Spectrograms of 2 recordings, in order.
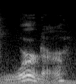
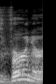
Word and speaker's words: Werner: names right immediately and you're saying it in german it's werner it's yeah you're right no it's not it's no it's verner and it's w-e i know oh yeah right with the v this whole time germans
